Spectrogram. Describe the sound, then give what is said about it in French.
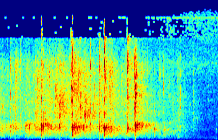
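An audience applauds God during a morning sermon, clapping steadily in a dense wash of many hands, with a few sharper claps popping out above the rest before the applause starts to thin toward the end. “Est-ce qu'on peut applaudir ce Dieu-là qui croit en nous malgré ce qu'on fait, qui est tellement bon?”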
